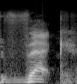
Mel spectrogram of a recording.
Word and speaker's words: Weck: I'm guessing it's pronounced Veck. Veck. Yeah. Weckenweisen. W's are pronounced V's.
